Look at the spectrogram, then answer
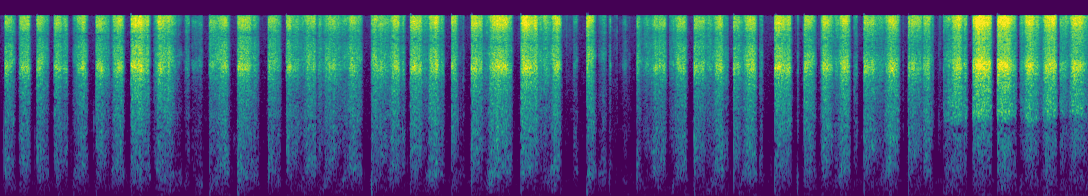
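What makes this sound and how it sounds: A wooden graphite pencil writes cursive on a lined grey paper notebook page, giving a bright, dry scratching as the tip drags across the paper. The strokes come in a quick, uneven run of short scrapes with brief pauses between them, mostly high hiss with almost no low end.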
